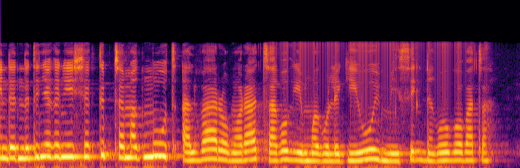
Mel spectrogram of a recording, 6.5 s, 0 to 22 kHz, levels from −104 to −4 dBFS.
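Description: From 3.34 s to the end, the resampler restarts on every block: each 10 ms chunk is converted alone, leaving an edge error at every seam, heard as a 100 Hz buzz riding the speech. Unlike mains hum, it vanishes in pauses.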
